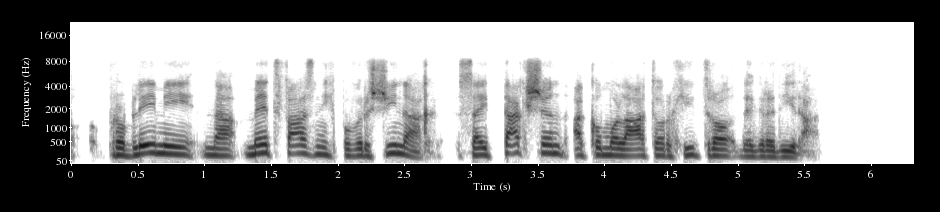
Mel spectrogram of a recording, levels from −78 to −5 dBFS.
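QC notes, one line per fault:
No faults to note in this speech clip.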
